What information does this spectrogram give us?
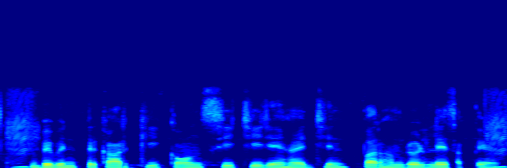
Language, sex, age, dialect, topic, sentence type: Hindi, male, 18-24, Awadhi Bundeli, banking, question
